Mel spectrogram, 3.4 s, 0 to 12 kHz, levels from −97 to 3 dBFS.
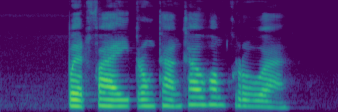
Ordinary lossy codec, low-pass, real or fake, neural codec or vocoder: none; none; real; none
